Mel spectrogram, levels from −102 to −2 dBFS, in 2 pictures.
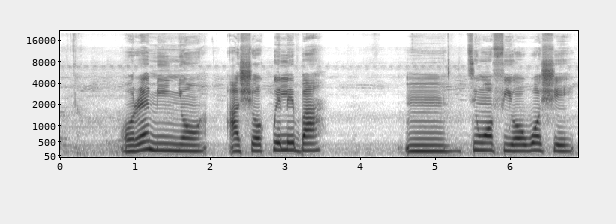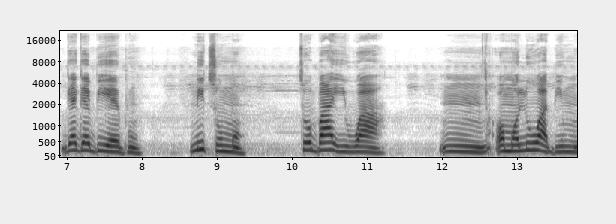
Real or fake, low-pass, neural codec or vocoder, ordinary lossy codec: real; none; none; none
